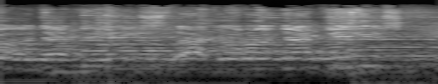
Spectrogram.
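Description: Live Greek laïkó band, with bouzoukia, acoustic guitars, bass and drums, playing a song while a male voice sings over it.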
